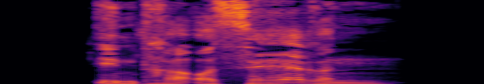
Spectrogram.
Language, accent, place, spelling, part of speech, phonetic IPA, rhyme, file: German, Germany, Berlin, intraossären, adjective, [ˌɪntʁaʔɔˈsɛːʁən], -ɛːʁən, De-intraossären.ogg
- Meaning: inflection of intraossär: 1. strong genitive masculine/neuter singular 2. weak/mixed genitive/dative all-gender singular 3. strong/weak/mixed accusative masculine singular 4. strong dative plural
